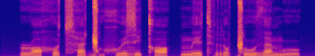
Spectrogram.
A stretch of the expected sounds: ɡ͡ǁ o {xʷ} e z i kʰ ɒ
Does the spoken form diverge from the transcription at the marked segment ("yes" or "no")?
no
